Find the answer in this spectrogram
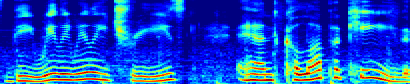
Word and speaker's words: Kalapakī: wheelie wheelie means the wheelie wheelie tree and kalapaki the correct pronunciation of the bay behind me means either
